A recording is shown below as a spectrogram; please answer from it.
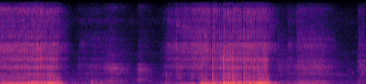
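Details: Person sleeping off a night out drinking in San Jose, Costa Rica, snoring loudly: rattling snores on each indrawn breath with a throaty vibration and brief pauses between breaths. Heavy drunk snoring.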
